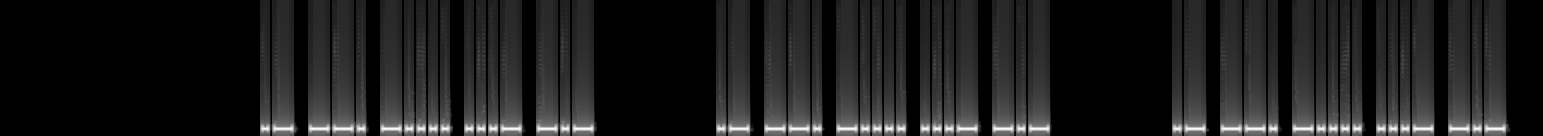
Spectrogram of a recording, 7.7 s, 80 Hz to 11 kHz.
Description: Morse code, heard as a keyed tone, about 37 wpm, 700 Hz. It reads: AG6VK AG6VK AG6VK
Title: USA Call Signs - 5 Characters - Repeated 3x - 40wpm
